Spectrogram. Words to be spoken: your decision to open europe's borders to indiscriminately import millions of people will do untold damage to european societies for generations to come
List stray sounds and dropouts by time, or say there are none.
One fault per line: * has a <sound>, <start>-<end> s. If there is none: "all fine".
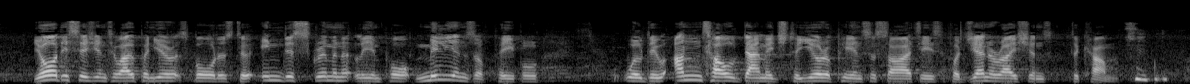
* has a laugh, 11.2-11.7 s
